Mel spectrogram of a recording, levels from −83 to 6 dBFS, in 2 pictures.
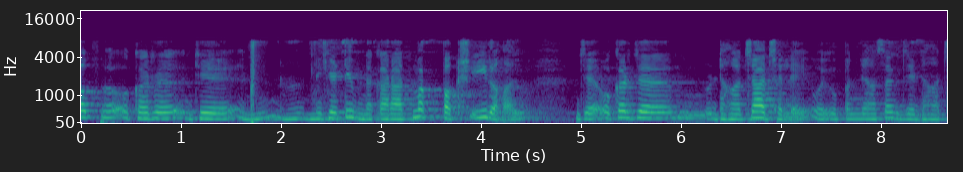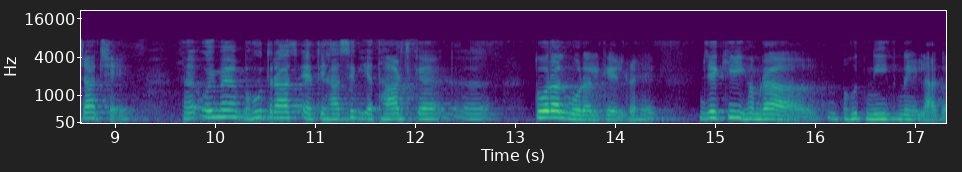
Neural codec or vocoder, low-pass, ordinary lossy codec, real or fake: none; 7.2 kHz; Opus, 24 kbps; real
